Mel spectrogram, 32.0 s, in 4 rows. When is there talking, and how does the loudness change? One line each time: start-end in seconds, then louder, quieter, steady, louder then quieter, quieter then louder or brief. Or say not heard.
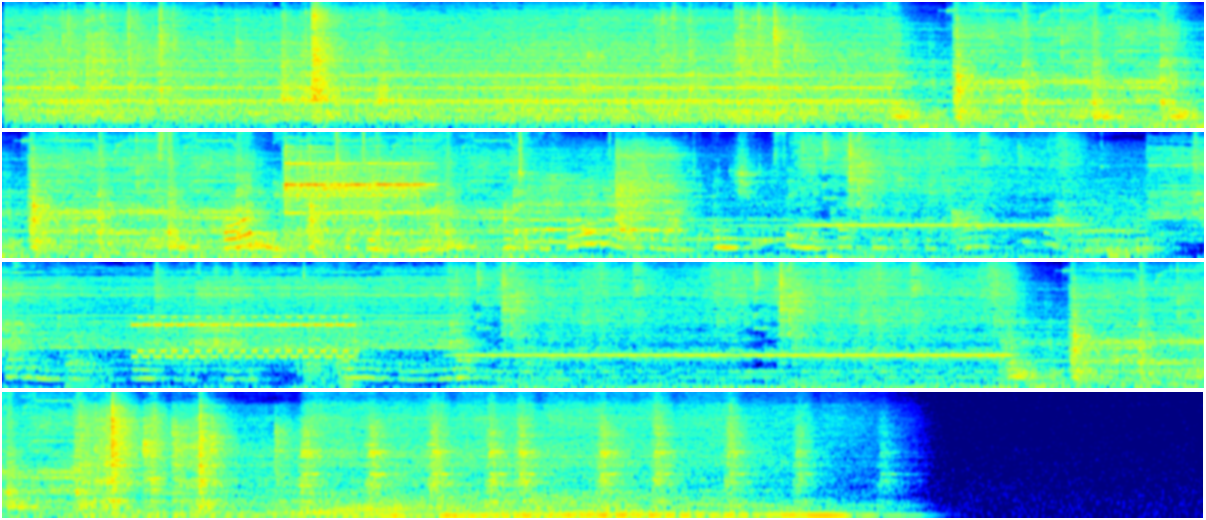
8.9-19.9 quieter.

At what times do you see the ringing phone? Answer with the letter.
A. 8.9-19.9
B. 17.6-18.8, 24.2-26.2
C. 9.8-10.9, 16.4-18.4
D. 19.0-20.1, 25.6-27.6
C.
